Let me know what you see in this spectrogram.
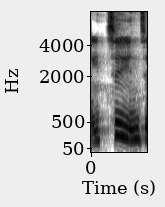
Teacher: அடியை தொடுறது அப்ப இக்கு இங்கு இச் இஞ்சு அப்படின்றாங்க இச் இஞ்சு அப்படின்னு நாவினுடைய இடைப்பகுதி நடு அன்னத்தினுடைய இடைப்பகுதியை பொருந்துறதுனால பிறக்கக்கூடியது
